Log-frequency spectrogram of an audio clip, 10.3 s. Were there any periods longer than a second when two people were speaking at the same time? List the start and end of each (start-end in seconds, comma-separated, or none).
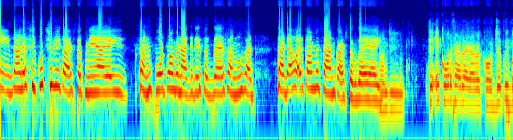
none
